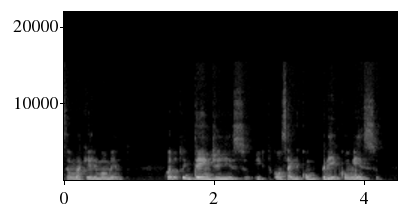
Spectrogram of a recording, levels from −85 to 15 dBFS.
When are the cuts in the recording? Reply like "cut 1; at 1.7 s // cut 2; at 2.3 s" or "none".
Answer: none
